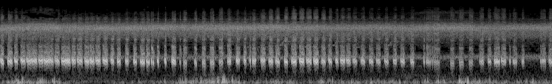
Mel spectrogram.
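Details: Male 17-year periodical cicada of Brood 2, recorded in Virginia in summer 2013, making its noise when picked up: a loud, harsh buzzing rattle with rapid pulsing throughout, steady and continuous, with handling rustles beneath.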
